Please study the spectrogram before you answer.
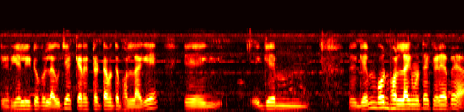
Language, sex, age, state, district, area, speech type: Odia, male, 18-30, Odisha, Kendrapara, urban, spontaneous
